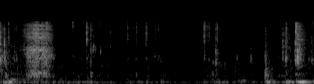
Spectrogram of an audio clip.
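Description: Quick bursts of keystrokes clatter on a computer keyboard while a database query is entered, irregular clusters of close, crisp taps with short pauses between them.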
